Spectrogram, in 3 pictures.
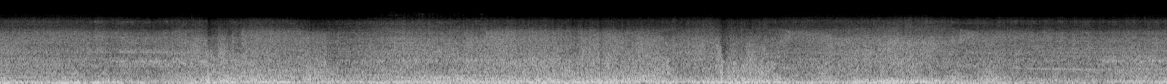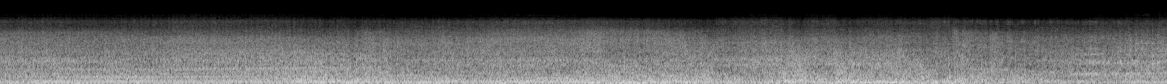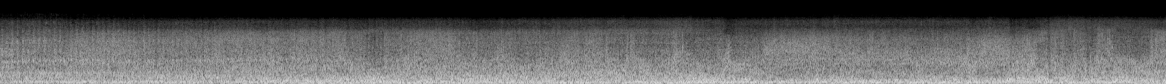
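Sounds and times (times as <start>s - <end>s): go-kart engine running: 0.0s - 35.0s
wind rushing on microphone: 0.0s - 35.0s.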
